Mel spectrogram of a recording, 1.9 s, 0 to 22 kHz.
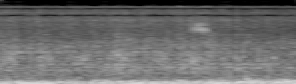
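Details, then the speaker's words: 1971 Chevy pickup with points ignition, power steering and brakes, idling: deep steady even burble, no knocks or misses; runs nice and smooth, though a belt squeal and a little exhaust noted afterward. "Power steering, power brakes. That really runs nice and smooth."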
